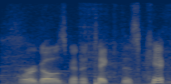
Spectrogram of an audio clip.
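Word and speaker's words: Wirgau: And you said that's his pronounced Wergo? Yeah, Wergo, yep.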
